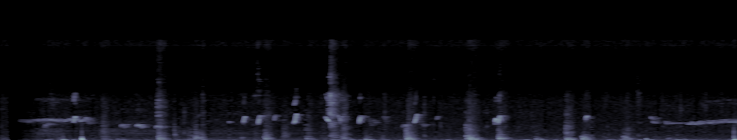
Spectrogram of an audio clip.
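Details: Day-old lavender Ameraucana chicks peep rapidly: many short high chirps, some falling in pitch, with a longer drawn-out whistled peep near the start and end, over soft tapping and pecking knocks.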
